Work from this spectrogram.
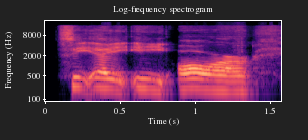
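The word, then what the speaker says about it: Caer: it's K or or something like C A C A R is pronounced car and it is used in the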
